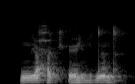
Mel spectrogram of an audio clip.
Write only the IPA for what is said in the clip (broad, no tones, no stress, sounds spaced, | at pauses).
n̪ i ħ ə t͡ʃʼ e ʎ i̤ d ə̃ d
